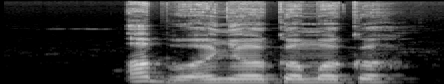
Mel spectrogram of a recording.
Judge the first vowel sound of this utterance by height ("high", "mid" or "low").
mid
